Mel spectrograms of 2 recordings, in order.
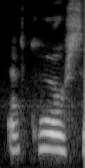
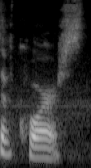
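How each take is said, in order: First: A high, eager first "Of course"; emphatic agreement. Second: Said in the usual way. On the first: Acted. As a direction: jump in brightly with "Of course".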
